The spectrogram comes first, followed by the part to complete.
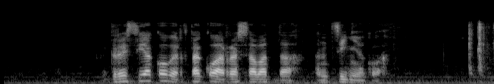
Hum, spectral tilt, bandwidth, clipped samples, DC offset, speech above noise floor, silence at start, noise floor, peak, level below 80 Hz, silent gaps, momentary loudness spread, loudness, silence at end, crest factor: none; -3.5 dB/octave; 8.4 kHz; under 0.1%; under 0.1%; 32 dB; 1.1 s; -56 dBFS; -6 dBFS; -52 dBFS; none; 15 LU; -24 LUFS; 0.1 s; 20 dB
